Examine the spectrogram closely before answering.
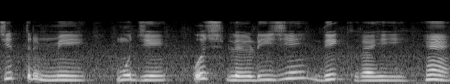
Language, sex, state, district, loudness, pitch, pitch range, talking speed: Hindi, female, Madhya Pradesh, Katni, -17 LUFS, 200 Hz, 195-220 Hz, 105 wpm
